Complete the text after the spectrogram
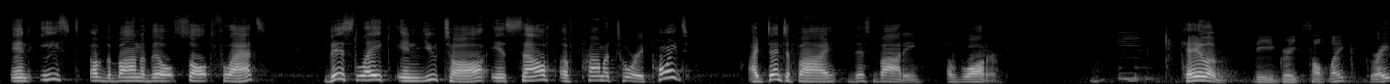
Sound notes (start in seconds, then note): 10.9 buzzer beeps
